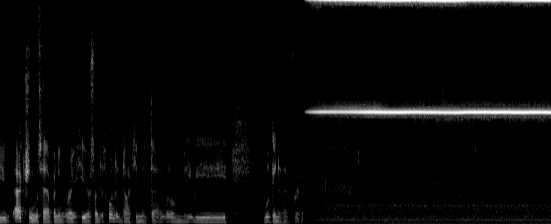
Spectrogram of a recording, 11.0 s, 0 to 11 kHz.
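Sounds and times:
high-pitched electrical whine: 6.1 - 11.0
low electrical buzz: 6.1 - 11.0.

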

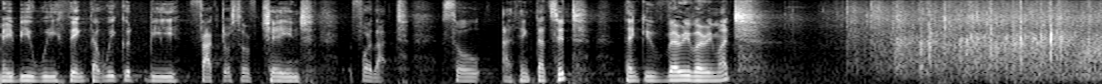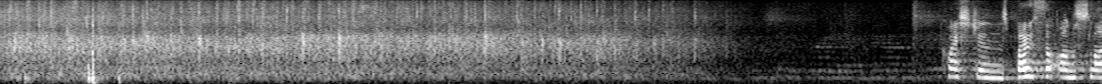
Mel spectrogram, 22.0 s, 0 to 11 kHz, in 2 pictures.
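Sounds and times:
audience applauding: 8.5 - 18.3.

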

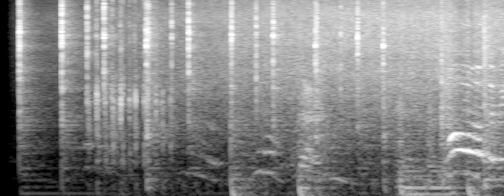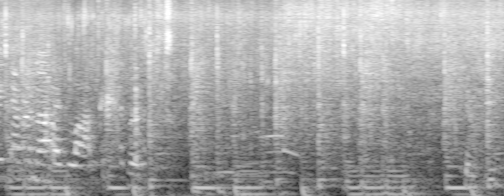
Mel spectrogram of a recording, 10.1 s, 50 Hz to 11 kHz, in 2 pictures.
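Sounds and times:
sharp clicks and ticks: 0.2 - 5.4.

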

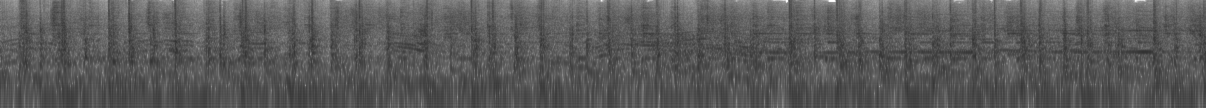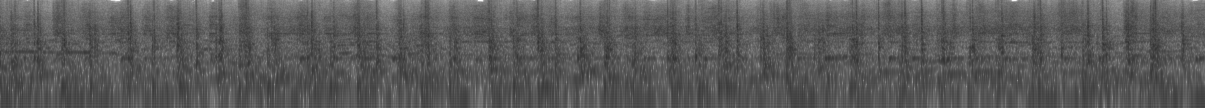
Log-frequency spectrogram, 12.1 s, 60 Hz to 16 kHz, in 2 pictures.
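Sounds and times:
talking drums and barrel drums: 0.0 - 12.0.

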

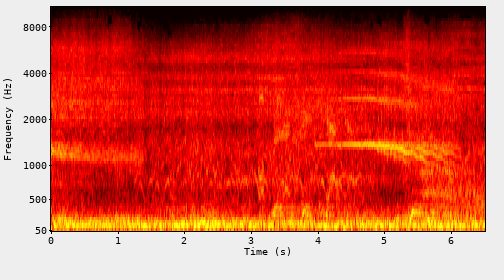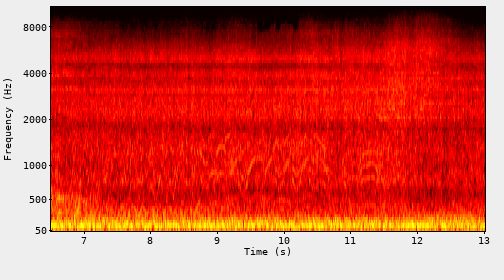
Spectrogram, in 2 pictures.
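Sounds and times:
distorted guitar bass and cymbals: 0.0 - 13.0.

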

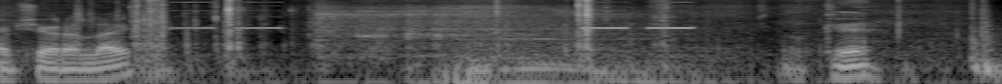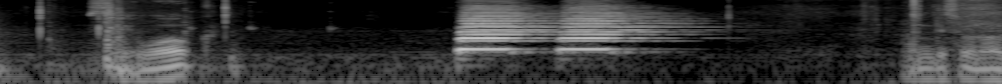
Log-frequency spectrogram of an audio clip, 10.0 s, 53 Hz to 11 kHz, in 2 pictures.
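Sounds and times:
car horn honking: 7.2 - 8.8.

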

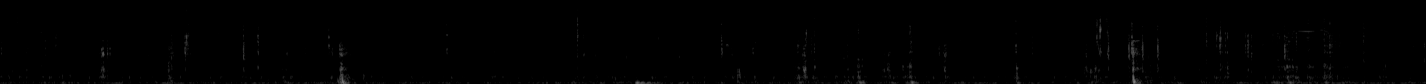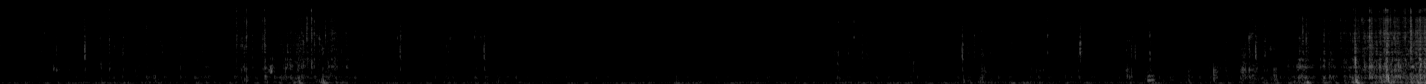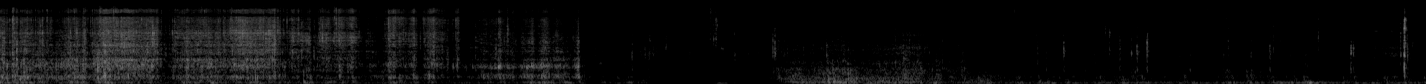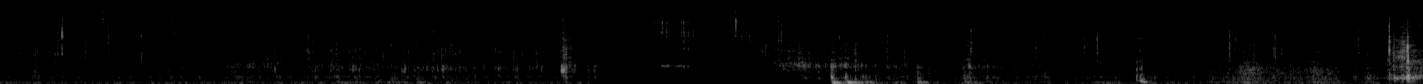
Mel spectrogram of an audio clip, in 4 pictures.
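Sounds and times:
person chewing and crunching food: 0.0 - 19.6, 22.2 - 36.3, 38.3 - 57.0.

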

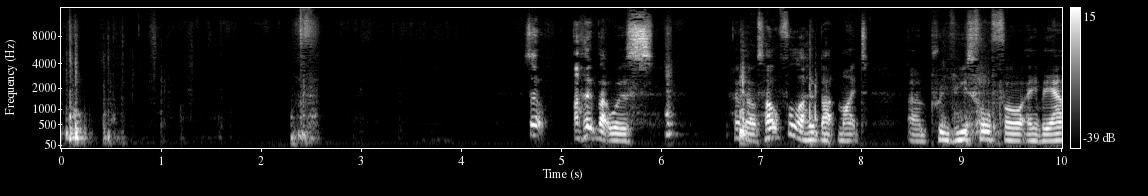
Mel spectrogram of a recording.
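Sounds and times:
tub handling noise: 0.0 - 4.0, 5.9 - 7.8.

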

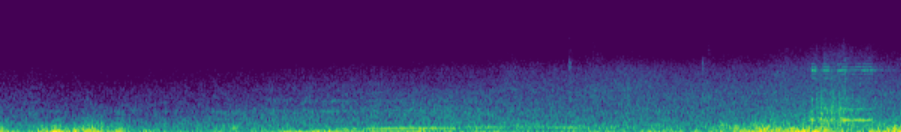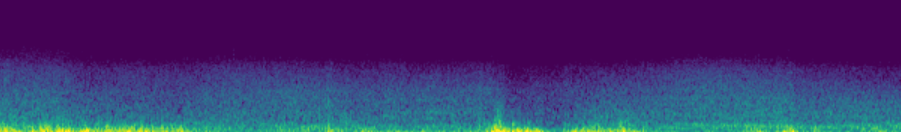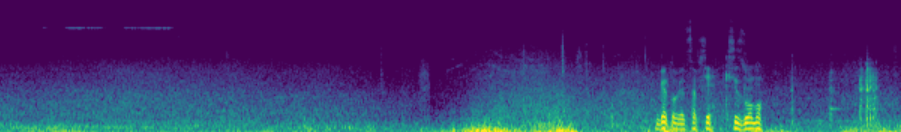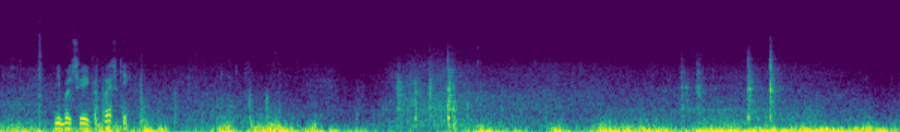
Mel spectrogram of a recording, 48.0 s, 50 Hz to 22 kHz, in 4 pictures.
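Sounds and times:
gusty wind buffeting microphone: 0.0 - 25.7, 26.5 - 48.0.

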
